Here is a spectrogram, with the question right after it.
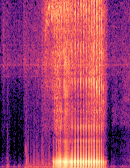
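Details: A single loud snore from a pug, a rapid fluttering rattle lasting about one second, preceded and followed by soft breathing and a steady low indoor hum.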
